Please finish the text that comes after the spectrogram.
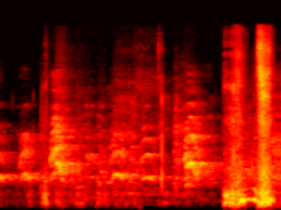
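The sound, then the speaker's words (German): A dog barks several times in the distance, short yelping barks spaced irregularly, ending in a louder, harsher burst of barking. “Irgendwo in der Ferne hören sie einen Hund bellen.”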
